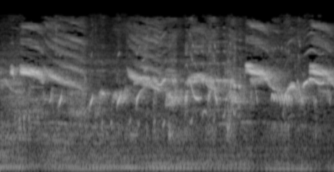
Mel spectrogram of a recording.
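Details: A caged Chinese hwamei, a big-bodied, yellow-legged bird noted as a good loud singer, sings a loud, rich, unbroken run of varied whistles and slurred warbling notes, rising and falling quickly, with no other sounds noticeable.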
